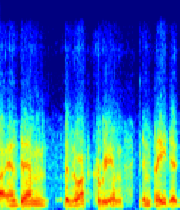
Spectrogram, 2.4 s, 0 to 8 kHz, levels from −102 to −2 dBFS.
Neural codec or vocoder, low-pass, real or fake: codec, 24 kHz, 6 kbps, HILCodec; 7.2 kHz; fake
